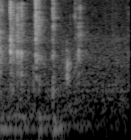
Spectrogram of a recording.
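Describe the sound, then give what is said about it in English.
Rapid, light keystrokes clatter on a computer keyboard as names are typed out, a quick burst of about six clicks, fading into quiet room tone with no voices. “Who was I typing out?”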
